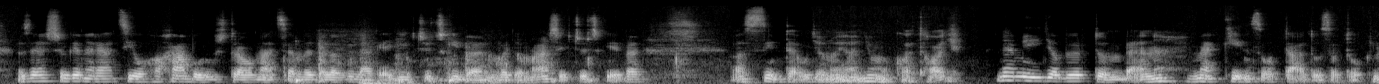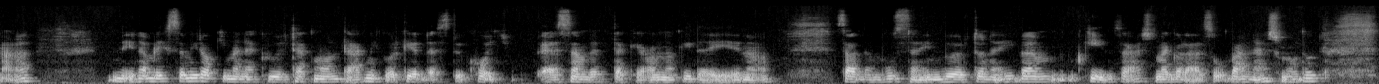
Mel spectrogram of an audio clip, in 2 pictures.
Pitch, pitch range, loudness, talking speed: 125 Hz, 115-140 Hz, -17 LUFS, 100 wpm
